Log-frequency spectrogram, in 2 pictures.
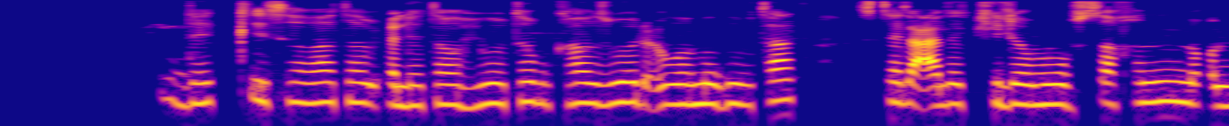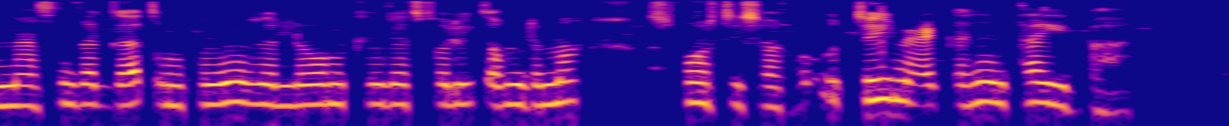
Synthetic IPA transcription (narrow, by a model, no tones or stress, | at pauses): d̪ɐkʼːisɐβat̪aβʕɨlɐt̪ʰawɦiwɔt̪ʰo̞mkʰaβzɨwɔlʕuwomɨɡβɨt̪ʰat̪ | z̥ɨt̪ʰɐlaʕalɐkʰilo̞mwʊsaxɨnmɨχʼɨnːasɨnzɐɡat̪ʼɨmukʰo̞jnuzɐlːɐwo̞mkʰɨβlɐt̪fɐlit̪ʼo̞md̪ɨmːaspʰo̞ɾt̪jɪsɐɾħuʔɨt̪ʰujmɨʕkʼːɐnɨɨnt̪ʰajːɪbːahal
